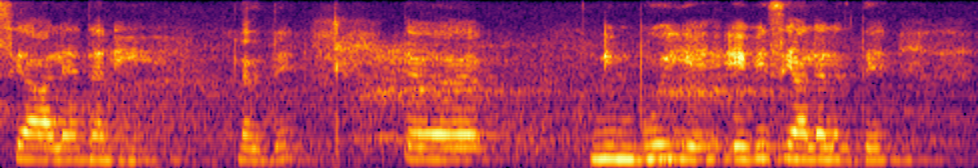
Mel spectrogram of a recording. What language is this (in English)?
Dogri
